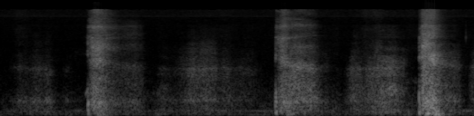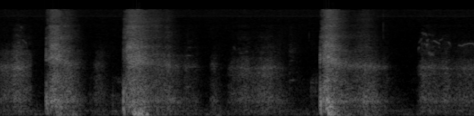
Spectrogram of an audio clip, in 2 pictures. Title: Sneeze fit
